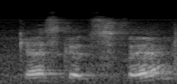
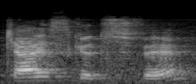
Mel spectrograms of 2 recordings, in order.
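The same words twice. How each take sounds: First: Fais carries the stress, the question rising at the end; a calmer second model for the class to copy; repeat for class. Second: Qu'est-ce stressed, higher and louder, with a rising question tune; question model. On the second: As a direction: lift Qu'est-ce high and loud to open the question. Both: Shown as a demonstration. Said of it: "Les questions avec faire".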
